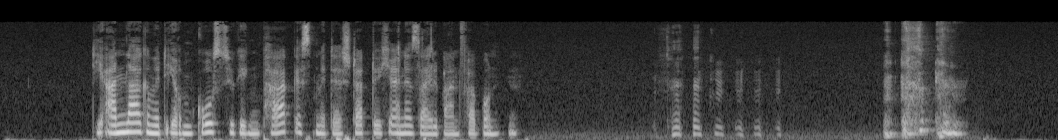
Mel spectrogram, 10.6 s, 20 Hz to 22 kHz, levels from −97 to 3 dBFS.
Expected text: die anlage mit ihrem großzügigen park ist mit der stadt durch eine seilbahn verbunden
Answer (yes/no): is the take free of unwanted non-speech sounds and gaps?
no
